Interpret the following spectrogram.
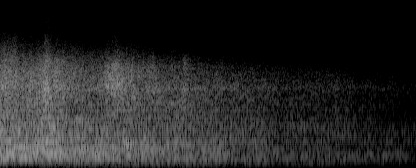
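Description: An airplane passing overhead: a broad rushing noise that fades steadily away to silence.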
